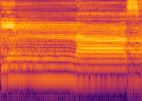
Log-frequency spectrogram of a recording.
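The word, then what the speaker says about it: النَّاس: قل اعوذ برب الناس، ملک الناس، یہاں بھی نون پر تشدید ہے، غنہ ہوگا۔ الہ الناس، یہاں بھی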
